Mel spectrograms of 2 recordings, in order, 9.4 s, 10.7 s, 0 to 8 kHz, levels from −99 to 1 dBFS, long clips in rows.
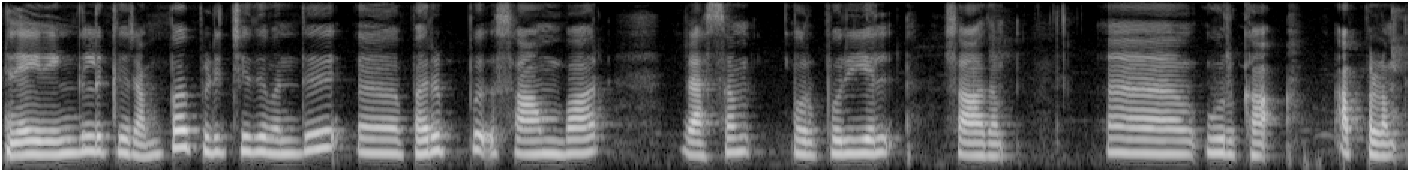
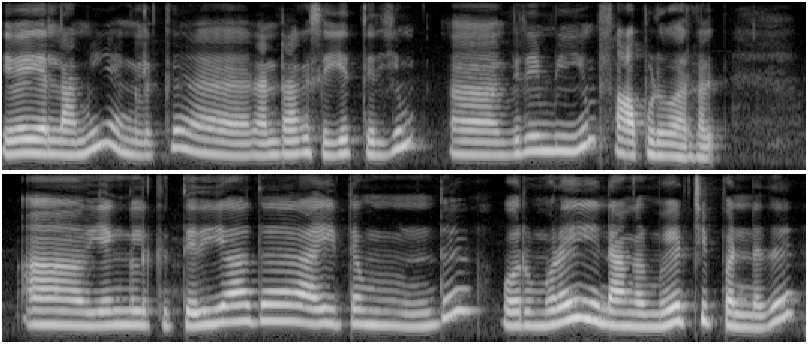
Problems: none marked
